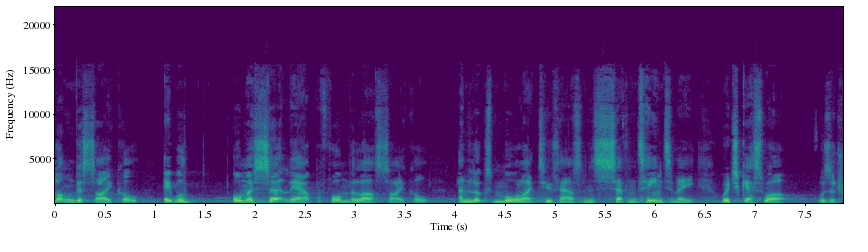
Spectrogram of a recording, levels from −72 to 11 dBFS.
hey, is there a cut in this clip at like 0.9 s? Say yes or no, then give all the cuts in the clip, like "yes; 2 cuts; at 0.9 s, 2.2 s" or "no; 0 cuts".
yes; 1 cut; at 0.9 s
